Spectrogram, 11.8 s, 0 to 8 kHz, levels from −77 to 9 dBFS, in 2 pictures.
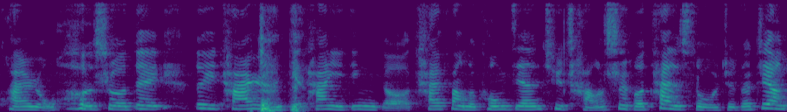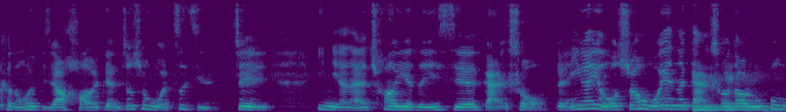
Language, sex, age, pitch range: Chinese, female, 20-39, 215-290 Hz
